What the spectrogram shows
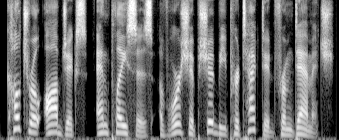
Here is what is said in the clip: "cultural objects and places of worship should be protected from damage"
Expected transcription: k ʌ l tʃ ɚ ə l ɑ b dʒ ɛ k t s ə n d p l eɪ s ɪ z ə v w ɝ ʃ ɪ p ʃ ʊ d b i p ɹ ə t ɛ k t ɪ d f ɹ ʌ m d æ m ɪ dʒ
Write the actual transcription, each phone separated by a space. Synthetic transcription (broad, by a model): k ʌ l tʃ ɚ l ɑ b dʒ ɛ k t s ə n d p l eɪ s ɪ z ə v w ɝ ʃ ɪ p ʃ ʊ d b i p ɹ ə t ɛ k t ɪ d f ɹ ʌ m d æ m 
